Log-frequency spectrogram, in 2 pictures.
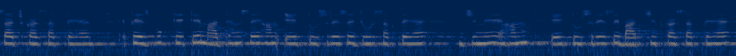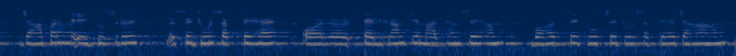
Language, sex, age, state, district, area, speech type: Hindi, female, 18-30, Madhya Pradesh, Betul, urban, spontaneous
